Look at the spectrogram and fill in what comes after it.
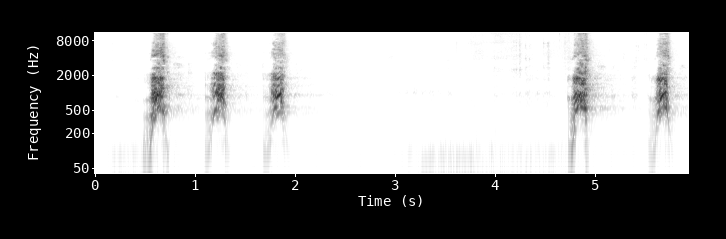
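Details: Three fast, evenly spaced barks from a German Shepherd, a quiet pause with a faint low rumble for about two seconds, then two more loud barks.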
